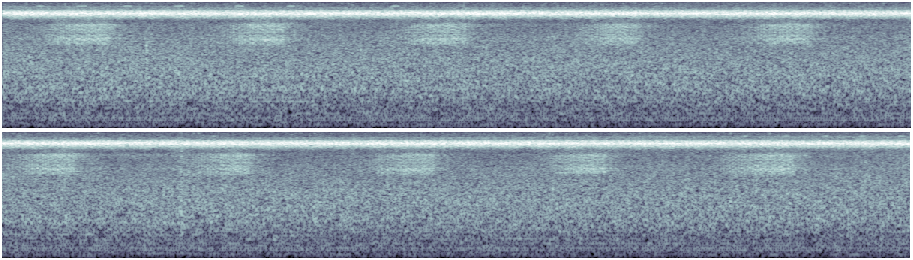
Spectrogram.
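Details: Summer cicada chorus: a constant piercing high whine, with rhythmic buzzy pulses returning about once a second in a regular train across the whole stretch, over soft rural ambience.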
